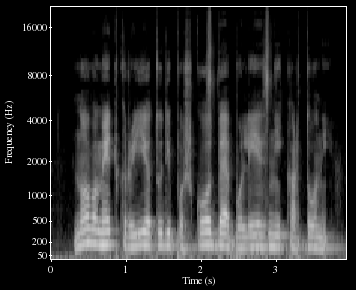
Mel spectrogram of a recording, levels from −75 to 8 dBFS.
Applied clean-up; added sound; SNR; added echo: none; Rattle (instrument); 18 dB; none.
